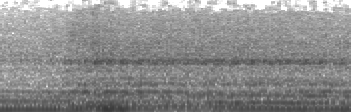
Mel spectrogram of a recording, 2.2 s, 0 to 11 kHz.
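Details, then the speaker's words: 2007 Hyundai Sonata, revved: steady high squeal over the engine rumble, earlier loud rattling and chattering; mechanic removed the belt, found the alternator noisy with burning-wiring smell, replaced alternator and belt, now quiet. "it's squeaking and there's a sound, so definitely something's not right."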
